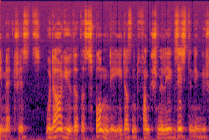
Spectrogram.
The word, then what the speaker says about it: spondee: The spondee is of equal stressed units. This also obeys its own definition in its pronunciation and is spelled S-P-O-N-D-E-E.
